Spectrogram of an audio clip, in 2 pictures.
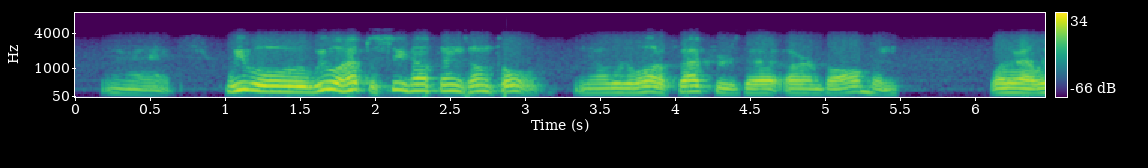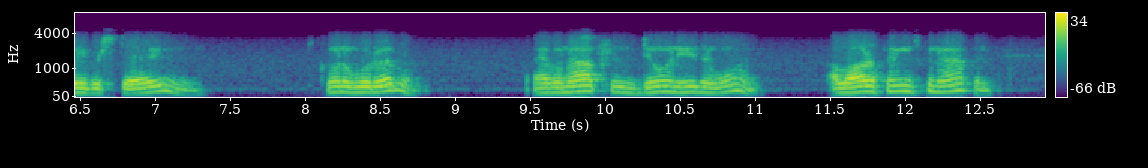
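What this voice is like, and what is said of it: Imitates another person's voice. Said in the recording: “Give you my best Trevor Lawrence impersonation.”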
